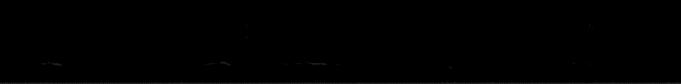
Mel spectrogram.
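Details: Newborn dachshund puppies just being born give faint, thin whimpering squeaks, short rising-and-falling whines repeated every second or so over a steady low hum and soft clicking in the background.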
